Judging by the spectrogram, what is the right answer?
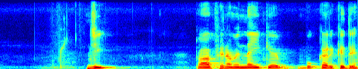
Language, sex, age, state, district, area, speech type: Hindi, male, 30-45, Madhya Pradesh, Hoshangabad, urban, spontaneous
